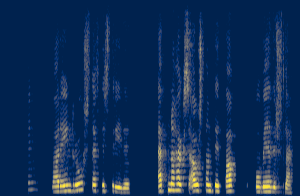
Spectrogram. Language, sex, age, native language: Icelandic, female, 40-49, Icelandic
